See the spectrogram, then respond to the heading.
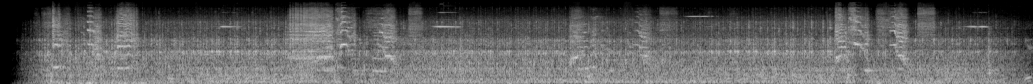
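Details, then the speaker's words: Toyota Landcruiser 200 Series front ARB BP51 shocks, about 100,000 km: sharp high squeaks in short bursts over driving noise as the suspension moves; worn spherical bearings top and bottom, fixed by replacing them. "They making squeaking noises like that? If they're not, they will be over time, and I've got a fix. Stick around. And the reason that you've got that squeak is because of these, and this is what we're chasing."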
